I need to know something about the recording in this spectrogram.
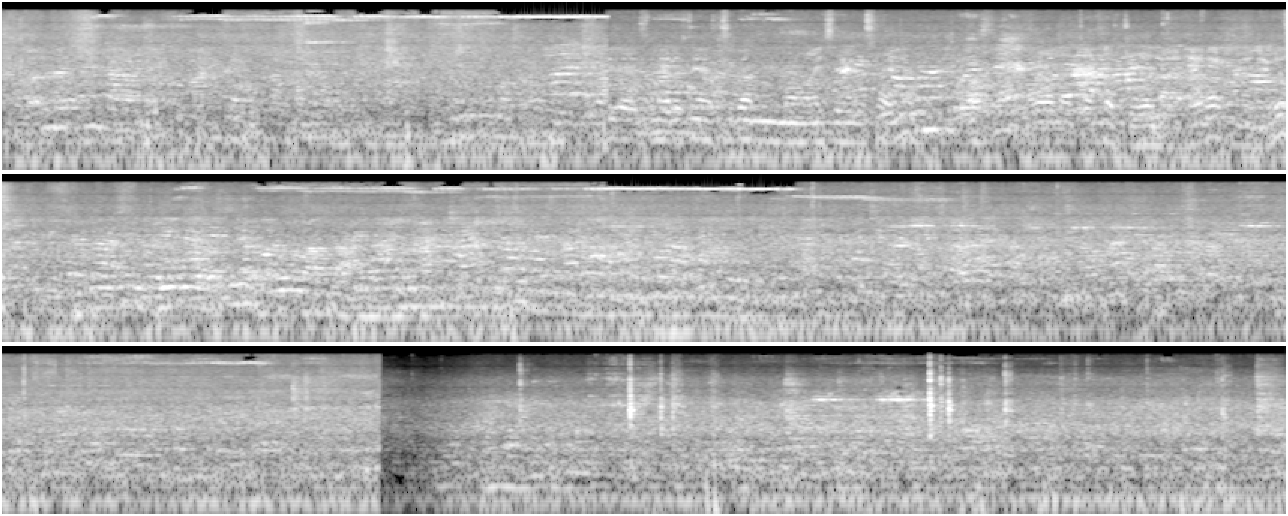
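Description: Cutlery clinks against metal plates.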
